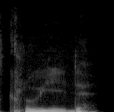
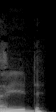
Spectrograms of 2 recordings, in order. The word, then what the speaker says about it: Clwyd: I think it's Clwyd. – What? – Clwyd. – Clwyd. – I forget Welsh pronunciation. – I'm from Clwyd. – Where W's are vowels.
